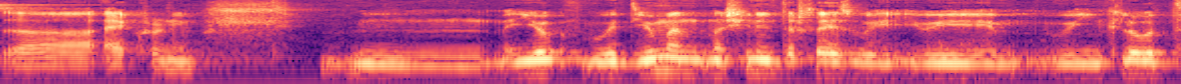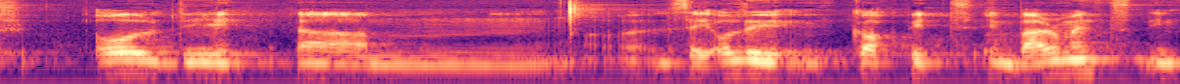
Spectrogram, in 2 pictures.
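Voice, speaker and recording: Male presenter, flat halting delivery, long hall reverb, faint hum behind, lots of fillers. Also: medium pitch. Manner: halting, many fillers and restarts. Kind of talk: conference talk.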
